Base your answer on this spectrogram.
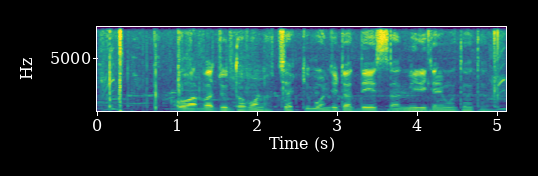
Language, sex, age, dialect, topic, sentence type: Bengali, male, 18-24, Northern/Varendri, banking, statement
